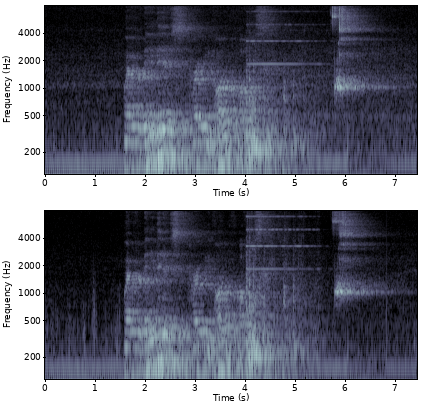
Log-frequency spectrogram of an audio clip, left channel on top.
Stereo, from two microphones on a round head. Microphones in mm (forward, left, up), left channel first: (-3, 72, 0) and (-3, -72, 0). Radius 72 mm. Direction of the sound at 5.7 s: 80° left.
